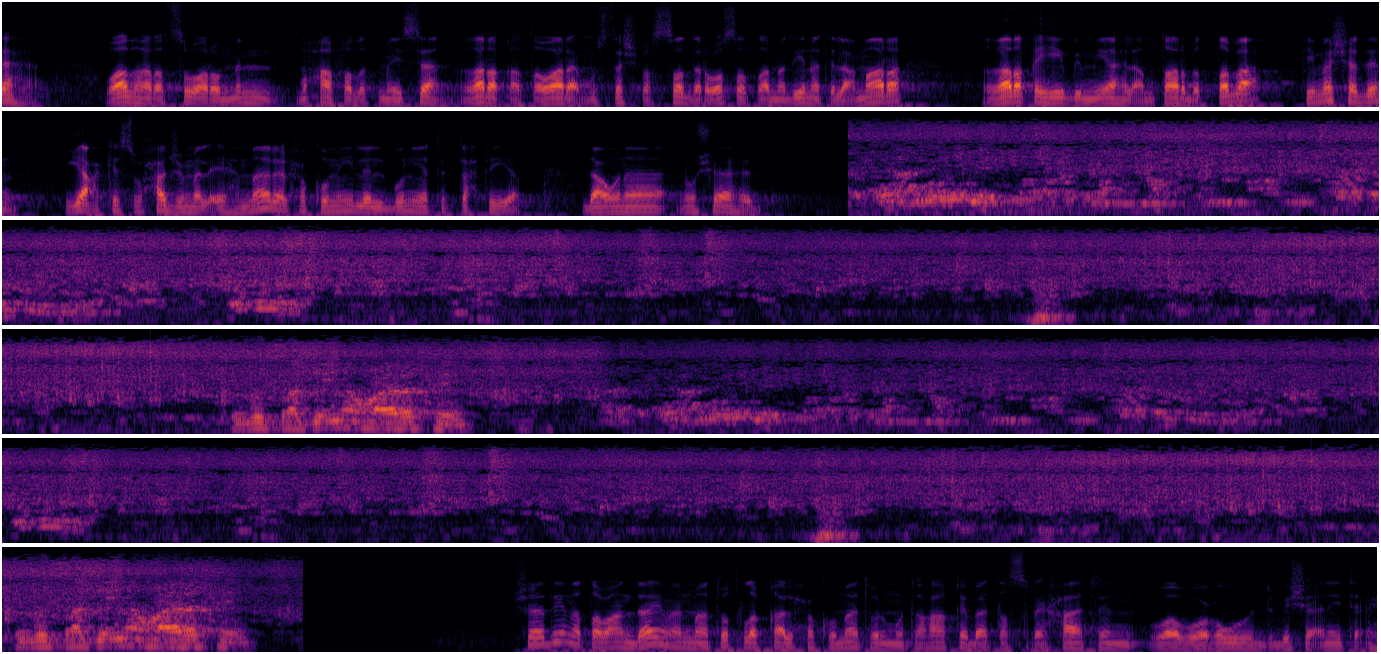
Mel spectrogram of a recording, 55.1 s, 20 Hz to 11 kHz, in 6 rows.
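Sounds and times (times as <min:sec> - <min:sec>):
water running on tiled floor: 0:14.8 - 0:47.9.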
